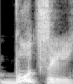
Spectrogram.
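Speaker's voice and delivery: sudden, angry barked outburst. Kleventin drags another sorcerer out from behind a pipe, barked. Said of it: "рявкнул Клевентин".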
